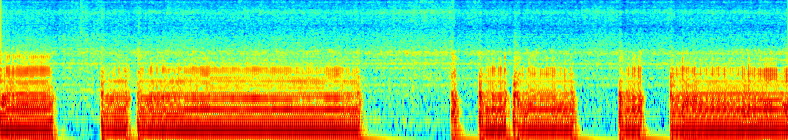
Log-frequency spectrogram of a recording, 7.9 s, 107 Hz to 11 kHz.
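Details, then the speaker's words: Wisdom active subwoofer, no-sound repair with 5A 45CT transformer: speaker test load on driver output, input touched via capacitor; low steady buzzing hum through speaker cuts in and out, signal passing, amplifier output normal. "output speakernya terdengar ya di speakernya Nah itu teman-teman untuk speakernya sudah terdengar"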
